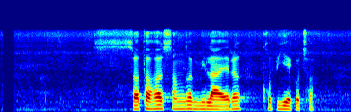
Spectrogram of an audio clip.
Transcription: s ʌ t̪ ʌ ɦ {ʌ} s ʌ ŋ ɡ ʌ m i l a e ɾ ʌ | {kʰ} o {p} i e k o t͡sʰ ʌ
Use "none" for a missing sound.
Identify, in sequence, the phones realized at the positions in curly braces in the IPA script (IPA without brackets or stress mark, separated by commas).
ʌ, kʰ, p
